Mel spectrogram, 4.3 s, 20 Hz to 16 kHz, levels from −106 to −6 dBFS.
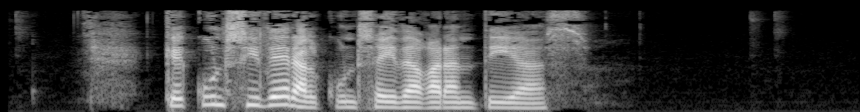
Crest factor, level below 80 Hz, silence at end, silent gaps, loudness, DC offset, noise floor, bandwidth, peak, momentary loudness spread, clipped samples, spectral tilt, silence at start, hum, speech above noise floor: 22 dB; -68 dBFS; 1.4 s; none; -19 LUFS; under 0.1%; -86 dBFS; 11.5 kHz; 0 dBFS; 19 LU; under 0.1%; -2.5 dB/octave; 0.45 s; none; 66 dB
